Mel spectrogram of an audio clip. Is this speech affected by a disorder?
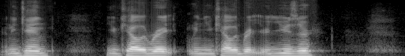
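Yes: cerebral palsy; affects gait and walking.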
